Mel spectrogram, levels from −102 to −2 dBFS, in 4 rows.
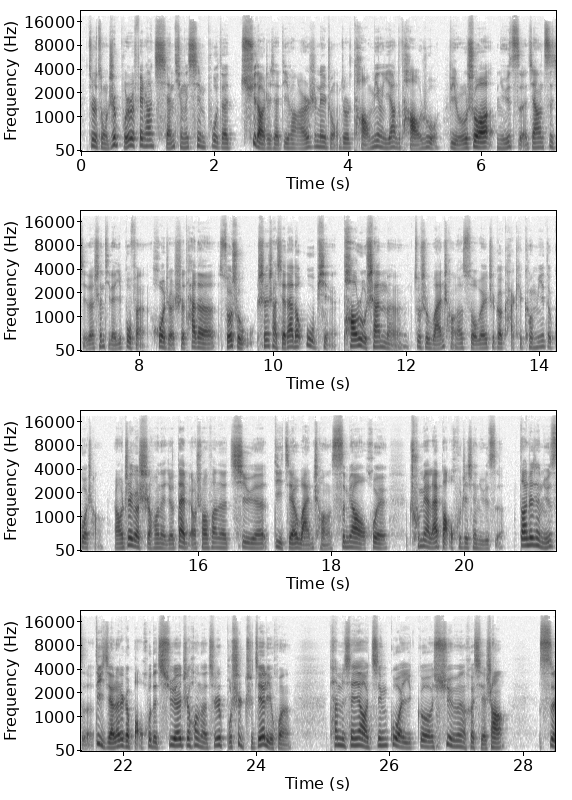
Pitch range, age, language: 125-180 Hz, 20-39, Chinese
